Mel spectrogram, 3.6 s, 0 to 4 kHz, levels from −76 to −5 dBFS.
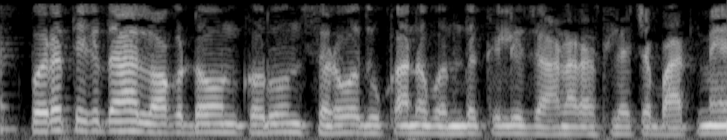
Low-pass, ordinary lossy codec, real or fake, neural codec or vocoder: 3.6 kHz; none; real; none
